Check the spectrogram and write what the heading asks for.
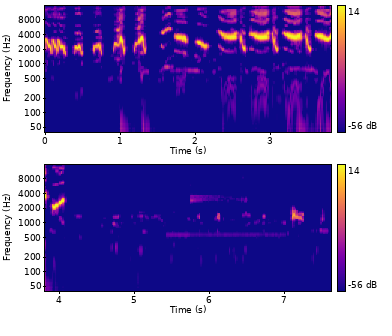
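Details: Chinese hwamei singing a loud burst of quick, repeated whistled notes that rise into ringing, swooping phrases for about four seconds, then falling quiet except for one faint later note.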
